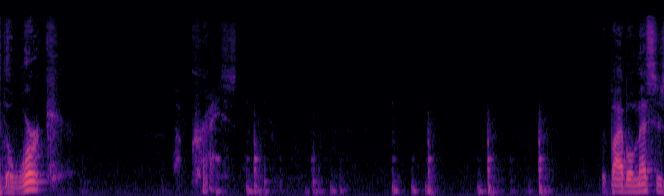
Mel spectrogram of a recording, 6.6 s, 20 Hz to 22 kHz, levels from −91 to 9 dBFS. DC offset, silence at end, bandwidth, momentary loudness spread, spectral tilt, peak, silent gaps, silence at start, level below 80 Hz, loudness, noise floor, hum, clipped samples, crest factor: under 0.1%; 0 s; 15.5 kHz; 27 LU; -6 dB/octave; -18 dBFS; none; 0 s; -78 dBFS; -39 LUFS; -76 dBFS; none; under 0.1%; 28 dB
